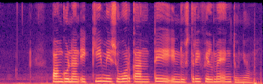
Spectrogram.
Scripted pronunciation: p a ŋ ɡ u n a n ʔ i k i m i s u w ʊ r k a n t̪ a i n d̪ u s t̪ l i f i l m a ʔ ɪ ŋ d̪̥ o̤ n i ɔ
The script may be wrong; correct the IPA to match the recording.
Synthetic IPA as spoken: p a ŋ ɡ o n a n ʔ i k i m i s u w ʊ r k a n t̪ i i n d̪ u s t̪ ɾ i f i l m e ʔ ɪ ŋ d̪̥ o̤ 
